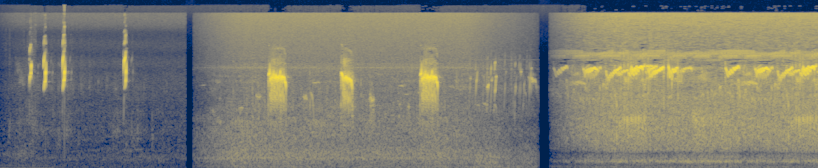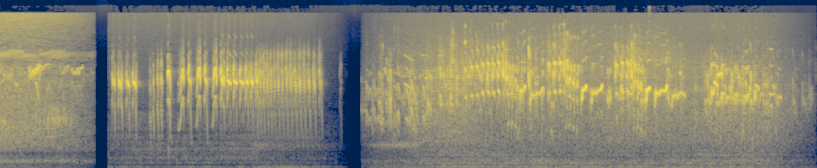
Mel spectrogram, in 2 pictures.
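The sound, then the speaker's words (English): A sequence of shorebird calls from the Stokes Field Guide to Bird Songs, courtesy of Lang Elliott: sharp, high chips and twitters from a sanderling, dunlin, least sandpiper, ruddy turnstone and short-billed dowitcher, in separate bursts that grow from sparse clicks to dense, overlapping chatter. “You'll hear a sanderling, dunlin, least sandpiper, ruddy turnstone, and short-billed dowitcher, courtesy of Lang Elliott and the Stokes Field Guide to Bird Songs.”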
